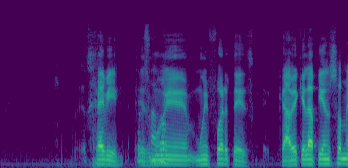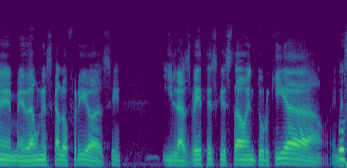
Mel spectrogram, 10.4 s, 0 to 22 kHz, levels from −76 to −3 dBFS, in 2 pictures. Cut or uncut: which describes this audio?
uncut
